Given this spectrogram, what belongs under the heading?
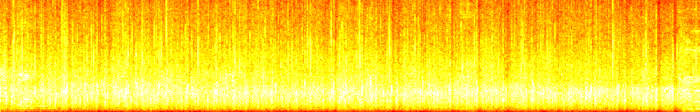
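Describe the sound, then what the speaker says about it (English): Loud, dense applause from an audience at a civic event announcing a downtown revitalization grant, continuous and close for about seven seconds with a faint murmur of voices underneath. "Let's give a round of applause to Matt Horn"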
